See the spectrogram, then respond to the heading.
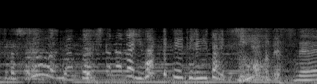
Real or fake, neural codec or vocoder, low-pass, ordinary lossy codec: fake; codec, 32 kHz, 1.9 kbps, SNAC; 5.4 kHz; none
